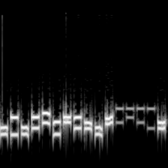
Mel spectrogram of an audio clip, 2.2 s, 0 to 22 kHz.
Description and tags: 14159265316[star]b[star]a3 [MF, CCITT R1] loop extr-pitch-corr
Loopable piece of tone dialing sequence 1415926316*B*A3 with some unnecessary pitch correction and pitch bending together. Made with Audition.
loop, MF, phone, pitch-bend, pitch-correction, tone-dialing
